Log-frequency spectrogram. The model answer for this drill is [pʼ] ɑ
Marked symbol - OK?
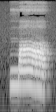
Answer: no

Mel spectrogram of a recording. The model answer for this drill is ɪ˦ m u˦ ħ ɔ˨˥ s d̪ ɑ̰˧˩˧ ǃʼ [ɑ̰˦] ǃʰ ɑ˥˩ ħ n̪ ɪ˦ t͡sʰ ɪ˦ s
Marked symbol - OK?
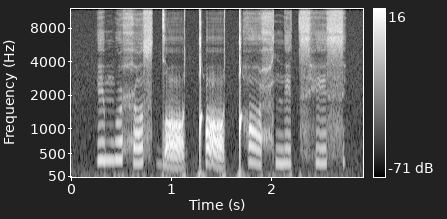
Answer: no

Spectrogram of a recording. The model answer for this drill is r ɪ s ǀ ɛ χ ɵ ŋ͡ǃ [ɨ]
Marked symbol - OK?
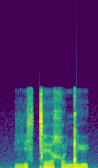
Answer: no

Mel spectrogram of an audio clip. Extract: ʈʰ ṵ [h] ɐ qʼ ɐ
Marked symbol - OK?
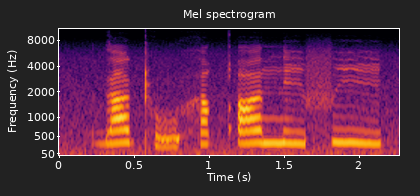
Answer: yes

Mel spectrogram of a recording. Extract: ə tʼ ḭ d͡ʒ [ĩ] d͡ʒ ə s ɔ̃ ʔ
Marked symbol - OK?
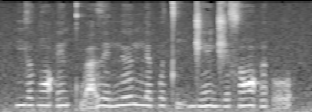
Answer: no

